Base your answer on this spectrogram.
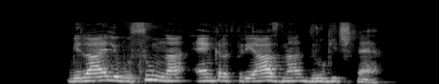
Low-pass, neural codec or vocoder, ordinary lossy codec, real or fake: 7.2 kHz; none; none; real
